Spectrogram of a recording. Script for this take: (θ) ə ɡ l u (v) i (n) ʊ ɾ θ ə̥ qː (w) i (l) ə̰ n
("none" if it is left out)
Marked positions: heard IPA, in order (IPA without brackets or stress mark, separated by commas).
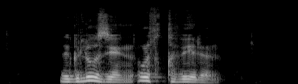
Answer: ð, z, n, v, l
